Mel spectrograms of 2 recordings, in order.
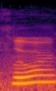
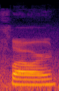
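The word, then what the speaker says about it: Fluor: near downtown this is called floor field not flower a last name is spelled on this side down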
